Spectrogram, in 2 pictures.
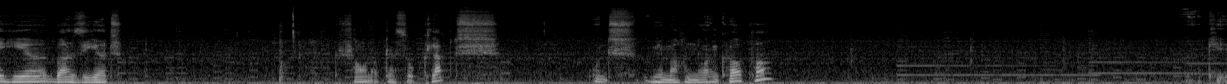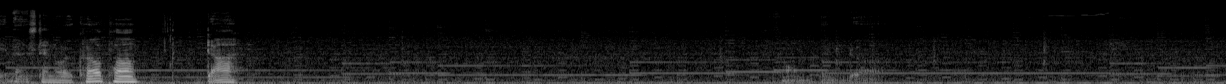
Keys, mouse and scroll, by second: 4.6 click, 8.5 click, 10.2 click, 11.7-12.0 scroll down 1, 12.3-12.6 scroll down 1.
